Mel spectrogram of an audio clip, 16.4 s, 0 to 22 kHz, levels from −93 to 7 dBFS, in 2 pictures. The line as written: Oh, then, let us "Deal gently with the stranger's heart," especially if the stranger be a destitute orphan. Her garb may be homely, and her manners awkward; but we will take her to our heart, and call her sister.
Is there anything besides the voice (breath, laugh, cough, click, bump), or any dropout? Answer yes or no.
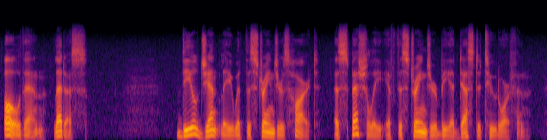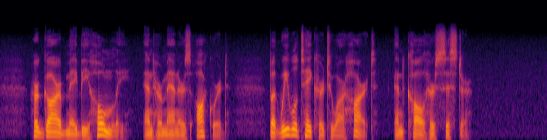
no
